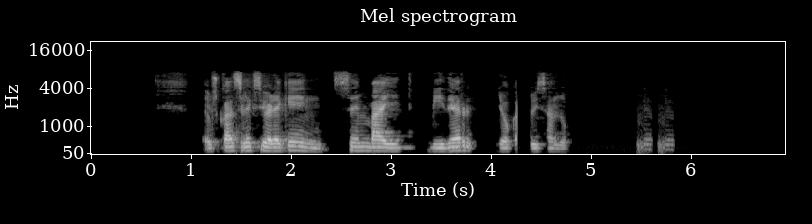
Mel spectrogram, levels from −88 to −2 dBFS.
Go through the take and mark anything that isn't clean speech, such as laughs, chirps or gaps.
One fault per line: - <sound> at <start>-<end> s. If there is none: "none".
- dropout at 4.3-4.4 s
- laugh at 5.4-5.8 s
